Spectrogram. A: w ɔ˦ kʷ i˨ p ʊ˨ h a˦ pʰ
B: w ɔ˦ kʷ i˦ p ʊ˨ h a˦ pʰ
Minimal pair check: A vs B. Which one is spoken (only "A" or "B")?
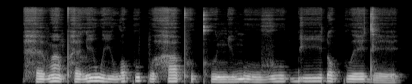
B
